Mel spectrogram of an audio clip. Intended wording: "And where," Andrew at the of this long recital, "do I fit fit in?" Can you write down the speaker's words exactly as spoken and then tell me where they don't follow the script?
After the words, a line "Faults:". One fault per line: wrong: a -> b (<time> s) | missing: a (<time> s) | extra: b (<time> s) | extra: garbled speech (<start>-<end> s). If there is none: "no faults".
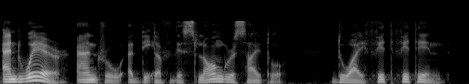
"And where," Andrew at the of this long recital, "do I fit fit in?"
Faults:
no faults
